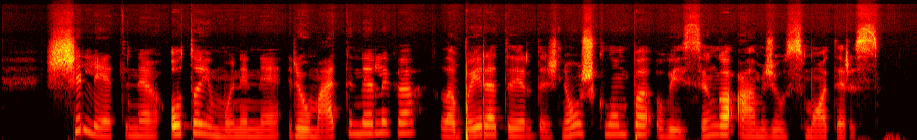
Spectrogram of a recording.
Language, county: Lithuanian, Šiauliai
